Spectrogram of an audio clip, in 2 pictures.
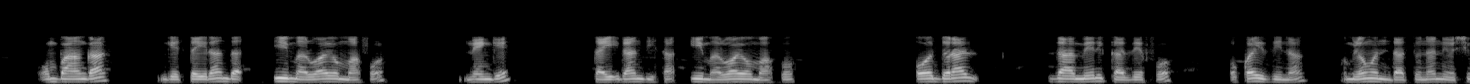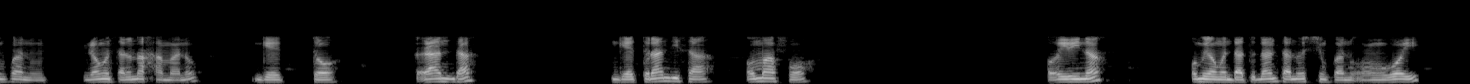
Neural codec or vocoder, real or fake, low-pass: none; real; 3.6 kHz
